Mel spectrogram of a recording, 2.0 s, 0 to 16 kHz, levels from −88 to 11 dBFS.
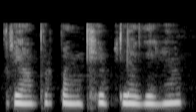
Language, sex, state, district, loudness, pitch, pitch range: Hindi, female, Uttar Pradesh, Jyotiba Phule Nagar, -19 LUFS, 215 Hz, 205-225 Hz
